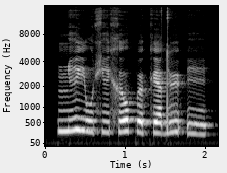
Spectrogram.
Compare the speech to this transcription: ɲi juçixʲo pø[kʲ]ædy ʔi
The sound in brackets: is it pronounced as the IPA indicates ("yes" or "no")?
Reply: yes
